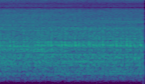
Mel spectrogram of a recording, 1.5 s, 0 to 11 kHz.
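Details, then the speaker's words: Late-1970s Kent 2 HP Bridgeport-clone mill, spindle motor on a newly wired VFD sped from 30 Hz to 60 Hz, normal speed: steady high whine over an even hiss, no knocks or rubbing; spins smoothly. "so now we go you can hear it winding away so if I kick that up there is 60 HZ so that's uh normal running speed as indicated on here"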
